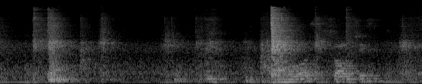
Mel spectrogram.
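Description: Plastic pattern-drafting rulers handled on kraft paper: picked up and set down, with two short knocks and scrapes, the louder one near three seconds in.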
